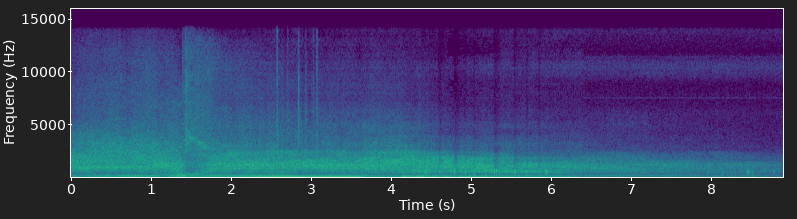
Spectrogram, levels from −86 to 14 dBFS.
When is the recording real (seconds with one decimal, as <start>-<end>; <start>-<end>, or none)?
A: 0.0-1.4; 4.7-5.3; 6.4-8.9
